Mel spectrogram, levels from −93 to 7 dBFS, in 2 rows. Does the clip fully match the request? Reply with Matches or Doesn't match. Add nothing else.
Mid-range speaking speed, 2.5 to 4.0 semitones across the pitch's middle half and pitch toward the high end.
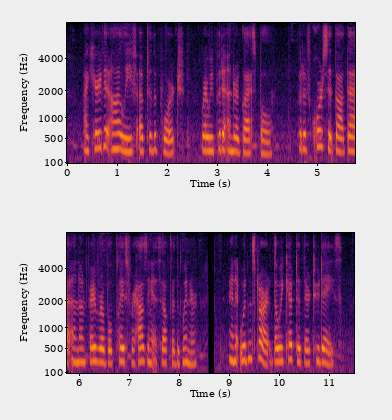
Doesn't match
